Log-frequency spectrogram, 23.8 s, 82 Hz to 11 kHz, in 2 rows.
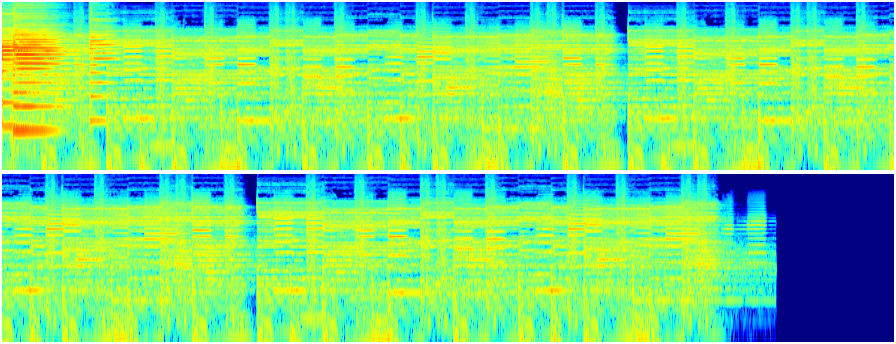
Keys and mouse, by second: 0.0 click, 1.1 click, 5.3 click.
